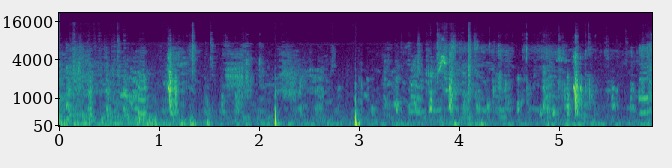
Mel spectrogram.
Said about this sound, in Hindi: ये हमारे देसी के बर्ड्स है, देसी के मुर्गे और मुर्गियाँ।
